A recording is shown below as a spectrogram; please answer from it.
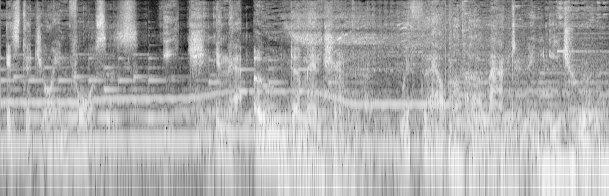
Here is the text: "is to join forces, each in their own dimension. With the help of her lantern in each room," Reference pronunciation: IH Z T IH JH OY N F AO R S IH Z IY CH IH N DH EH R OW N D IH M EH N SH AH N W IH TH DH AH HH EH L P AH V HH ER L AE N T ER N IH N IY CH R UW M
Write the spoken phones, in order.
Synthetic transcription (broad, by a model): IH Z T IH JH OY N F AO R S IH Z IY CH IH N DH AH R OW N D IH M EH N SH AH N W IH DH AH HH EH L P AH V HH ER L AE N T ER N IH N IY CH R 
